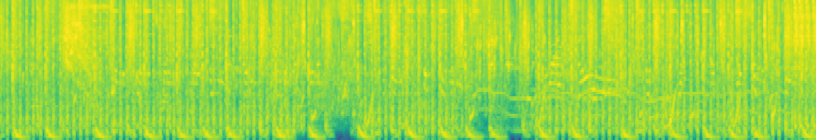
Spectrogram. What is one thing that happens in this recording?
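A toy-like ink blaster squirts and splatters wet paint in quick bursts.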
